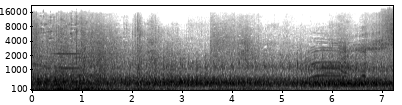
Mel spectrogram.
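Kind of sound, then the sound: sound effect, explosion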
